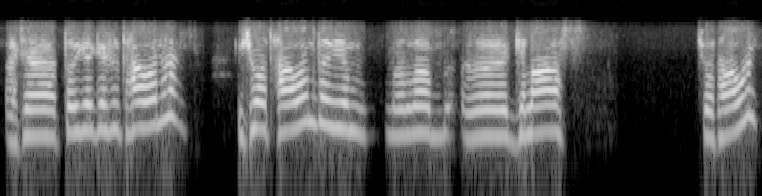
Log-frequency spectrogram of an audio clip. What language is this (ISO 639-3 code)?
kas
